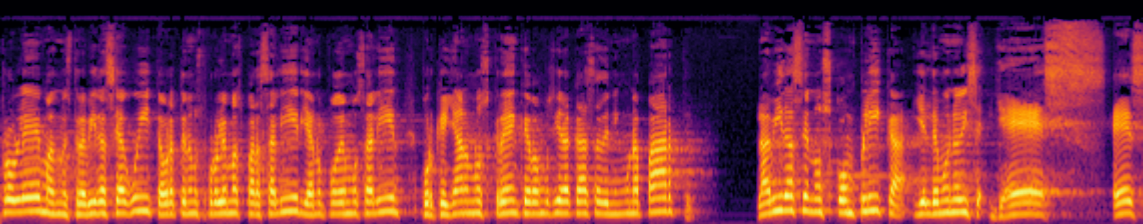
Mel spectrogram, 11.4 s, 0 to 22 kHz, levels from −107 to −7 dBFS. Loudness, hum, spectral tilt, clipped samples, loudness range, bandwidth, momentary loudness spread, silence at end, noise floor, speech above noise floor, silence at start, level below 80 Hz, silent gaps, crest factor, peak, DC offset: -15 LUFS; none; -5.5 dB/octave; under 0.1%; 1 LU; 15 kHz; 6 LU; 0 s; -67 dBFS; 52 dB; 0 s; -76 dBFS; none; 14 dB; 0 dBFS; under 0.1%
